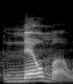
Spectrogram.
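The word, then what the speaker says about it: Pneuma (πνεῦμα): And in Greek, it's the word pneuma with a silent P in first. Pneuma. P-N-E-U-M-A.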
